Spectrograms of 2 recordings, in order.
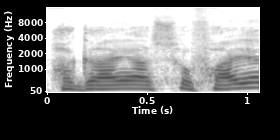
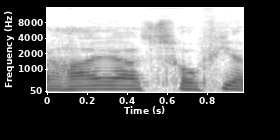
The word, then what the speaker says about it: Hagia Sophia: बाद में म्यूज़ियम बना, उसको हगाया सोफाया भी बोलते हैं और हाया सोफिया भी बोलते हैं। 2 मुख्तलिफ प्रोनाउंसिएशन से उनको पुकारा जाता है।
